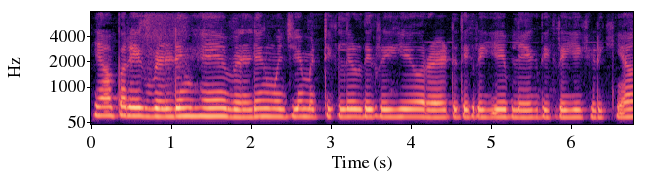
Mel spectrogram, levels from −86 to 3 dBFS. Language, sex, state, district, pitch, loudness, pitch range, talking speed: Hindi, female, Bihar, Patna, 200 Hz, -15 LUFS, 195-215 Hz, 205 wpm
